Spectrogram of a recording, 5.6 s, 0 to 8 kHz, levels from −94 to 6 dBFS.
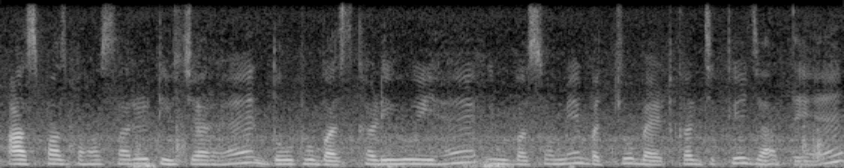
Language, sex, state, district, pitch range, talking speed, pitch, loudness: Hindi, female, Chhattisgarh, Raipur, 195-215 Hz, 225 wpm, 205 Hz, -21 LUFS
